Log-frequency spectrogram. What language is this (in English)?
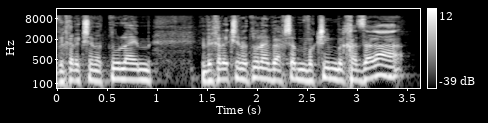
Hebrew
